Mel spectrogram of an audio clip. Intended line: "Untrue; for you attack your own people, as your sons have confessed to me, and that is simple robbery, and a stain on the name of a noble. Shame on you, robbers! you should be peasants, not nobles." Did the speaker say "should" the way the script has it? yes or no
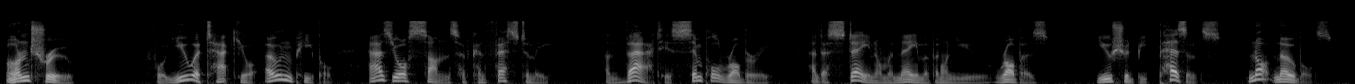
yes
